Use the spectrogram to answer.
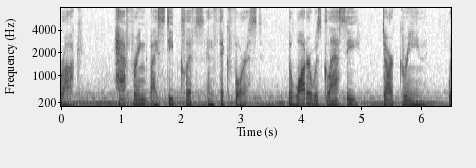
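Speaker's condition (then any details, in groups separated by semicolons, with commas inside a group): No condition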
